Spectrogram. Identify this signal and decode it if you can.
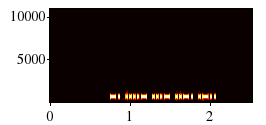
Morse code, heard as a keyed tone, about 53 wpm, 700 Hz. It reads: N4VFL
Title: USA Call Signs - 5 Characters - 2x Character Spacing - 50wpm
